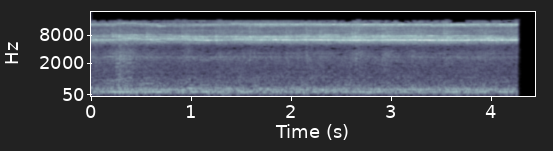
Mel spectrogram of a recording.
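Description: Steady street noise with traffic running. The sound cuts out completely for a moment near the end.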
